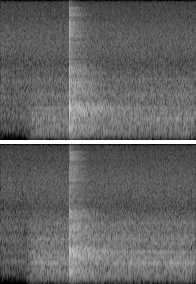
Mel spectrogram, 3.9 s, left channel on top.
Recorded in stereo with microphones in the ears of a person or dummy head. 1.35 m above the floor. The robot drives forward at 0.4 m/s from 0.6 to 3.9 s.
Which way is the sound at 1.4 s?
25° left (ahead or behind).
